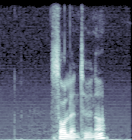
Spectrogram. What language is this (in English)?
Swedish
